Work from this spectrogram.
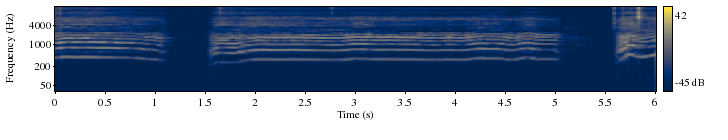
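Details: Indoors, Roman the Dobermann protests nail trimming with exaggerated fuss: two long, level, piercing howls separated by short breaths, with the start of a third wail at the end.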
